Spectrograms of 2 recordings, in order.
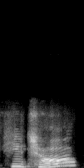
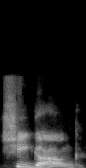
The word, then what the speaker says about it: Qigong: The one you did today, it's Ki Chong. I don't want to say it wrong. It was so close. Qigong.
